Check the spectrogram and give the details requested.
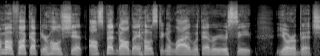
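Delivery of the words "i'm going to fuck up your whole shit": ordinary delivery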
